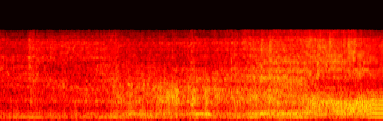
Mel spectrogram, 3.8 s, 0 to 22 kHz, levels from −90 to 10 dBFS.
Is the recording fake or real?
fake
